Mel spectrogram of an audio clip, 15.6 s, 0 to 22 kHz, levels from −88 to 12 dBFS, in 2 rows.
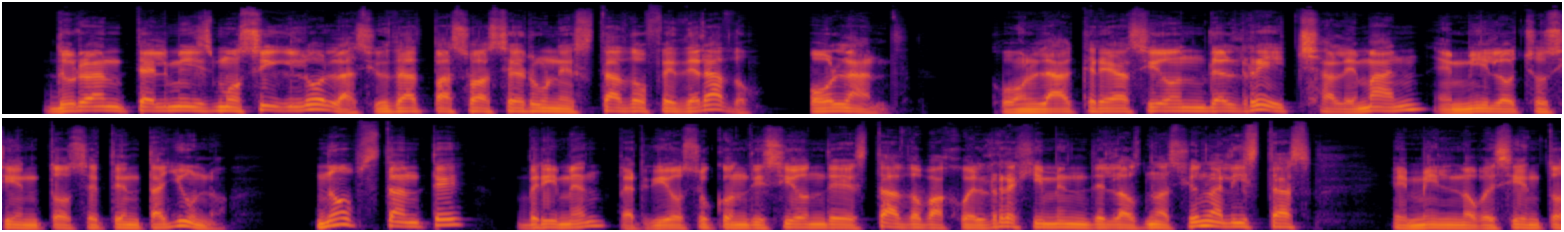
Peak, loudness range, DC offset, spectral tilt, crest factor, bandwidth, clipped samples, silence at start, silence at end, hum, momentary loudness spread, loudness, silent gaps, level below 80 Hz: -2 dBFS; 2 LU; under 0.1%; -4 dB/octave; 18 dB; 18 kHz; under 0.1%; 0.2 s; 0 s; none; 5 LU; -19 LUFS; 4.72-4.95 s, 9.11-9.33 s; -46 dBFS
